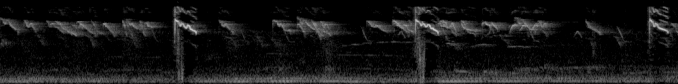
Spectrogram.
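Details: White-eye song intended to set off other white-eyes: a steady run of soft, high warbled notes punctuated about every two and a half seconds by a loud, sharp descending whistle, over low hum.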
